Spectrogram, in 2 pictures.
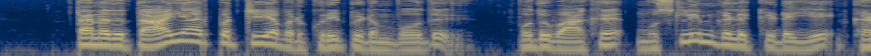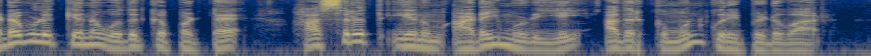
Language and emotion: Tamil, neutral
